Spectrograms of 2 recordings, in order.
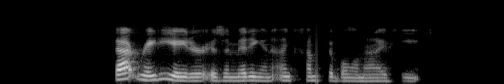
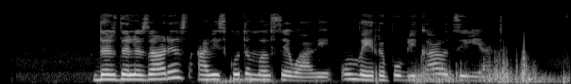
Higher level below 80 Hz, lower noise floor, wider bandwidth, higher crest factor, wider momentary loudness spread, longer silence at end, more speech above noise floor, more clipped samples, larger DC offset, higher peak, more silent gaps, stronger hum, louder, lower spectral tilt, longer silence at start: second, -68 dBFS vs -52 dBFS; first, -86 dBFS vs -58 dBFS; second, 6.4 kHz vs 11.5 kHz; about the same, 22 dB vs 18 dB; first, 18 LU vs 11 LU; first, 0.85 s vs 0 s; first, 62 dB vs 38 dB; neither; neither; about the same, -4 dBFS vs -4 dBFS; neither; neither; second, -23 LUFS vs -20 LUFS; second, -3 dB/octave vs -5.5 dB/octave; first, 1.15 s vs 0.95 s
